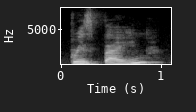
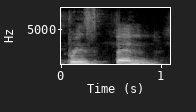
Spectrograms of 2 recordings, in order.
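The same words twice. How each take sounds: First: The ending is a full 'bane' sound. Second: The ending is a short reduced sound. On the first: The speaker calls it wrong. "Americans and Canadians tend to say" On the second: The speaker calls it right. "and it's"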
